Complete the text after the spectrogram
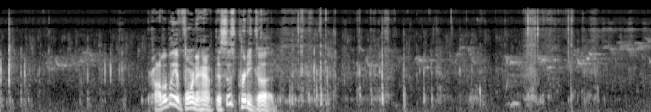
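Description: A man chews food.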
